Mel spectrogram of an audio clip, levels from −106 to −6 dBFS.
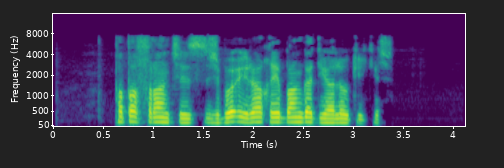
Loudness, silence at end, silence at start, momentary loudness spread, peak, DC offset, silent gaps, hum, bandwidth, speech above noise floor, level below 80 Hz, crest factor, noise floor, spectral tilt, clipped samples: -18 LUFS; 0.75 s; 0.65 s; 10 LU; -2 dBFS; under 0.1%; none; none; 7.8 kHz; 73 dB; -60 dBFS; 18 dB; -90 dBFS; -6.5 dB/octave; under 0.1%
